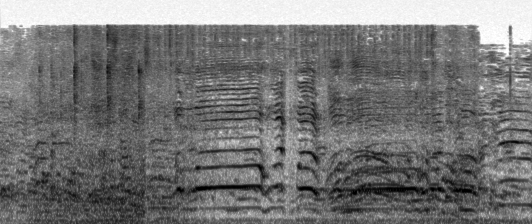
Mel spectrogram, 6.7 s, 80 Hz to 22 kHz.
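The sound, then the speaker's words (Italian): Crowd of mourners in a funeral procession for a 26-year-old woman in Nablus, West Bank: a thick mass of raised, overlapping voices, with some long held calls standing out above the steady murmur. “Siamo in Cisgiordania, a Nablus. Quello che sentite è il corteo funebre per una ragazza di 26 anni.”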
